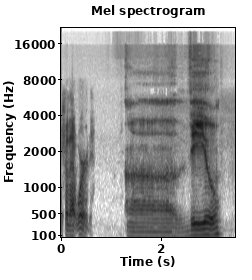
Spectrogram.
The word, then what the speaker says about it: vous: for that word uh vu it's v-o-u-s oh okay i should have known that v-o-e here's the thing the s on the end isn't isn't pronounced right right um but what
